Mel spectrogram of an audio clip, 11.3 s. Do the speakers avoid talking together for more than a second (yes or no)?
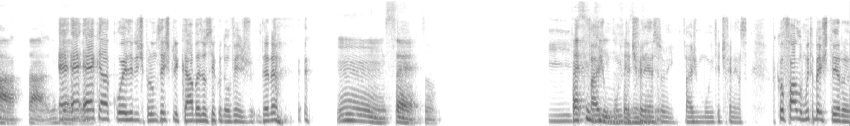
no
